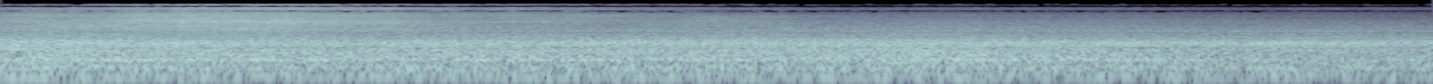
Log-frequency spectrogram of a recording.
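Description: Tokaido Shinkansen train moving along the station platform: a steady rush of running noise with a low hum that dies away about halfway through, the whole sound slowly getting quieter.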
